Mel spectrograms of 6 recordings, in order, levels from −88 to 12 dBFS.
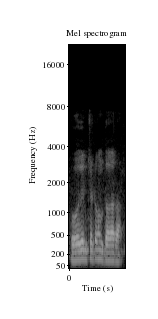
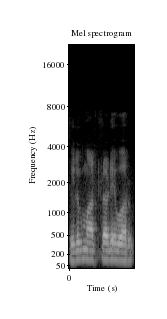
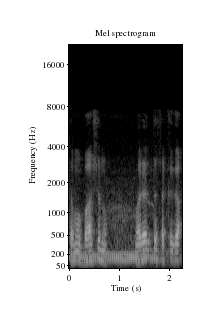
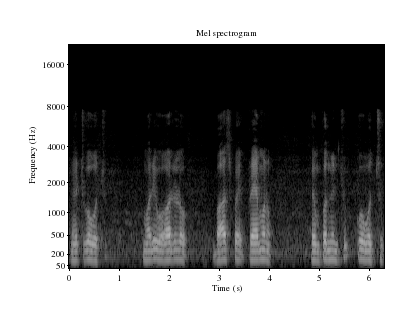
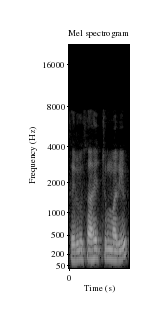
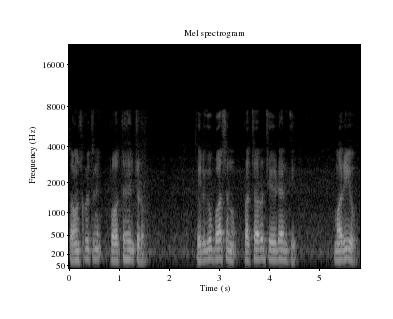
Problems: constant background noise, background conversations at intervals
